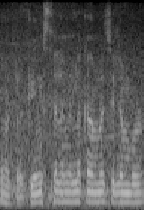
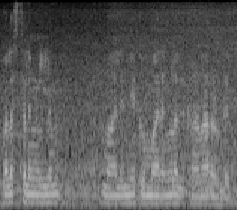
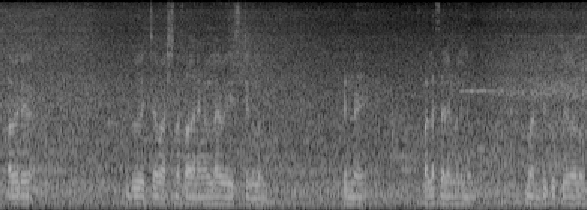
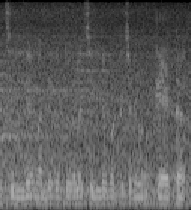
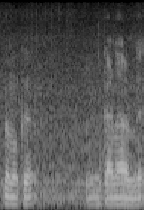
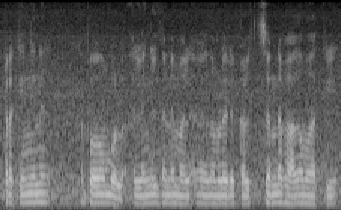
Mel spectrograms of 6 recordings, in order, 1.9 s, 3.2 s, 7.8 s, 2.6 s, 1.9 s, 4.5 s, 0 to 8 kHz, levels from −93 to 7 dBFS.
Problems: constant background noise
